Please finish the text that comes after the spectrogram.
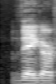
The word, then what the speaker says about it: Veigar: So, yeah, I think just to give a little insight into Veigar, I think, or Veigar, that is actually the correct pronunciation.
